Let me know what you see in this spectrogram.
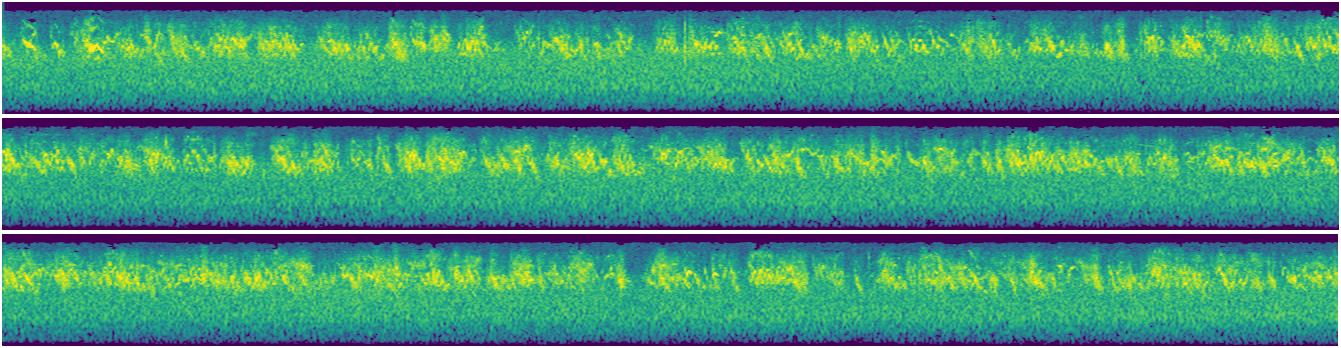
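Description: Birds chirping continuously, many short calls overlapping in a dense chorus.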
